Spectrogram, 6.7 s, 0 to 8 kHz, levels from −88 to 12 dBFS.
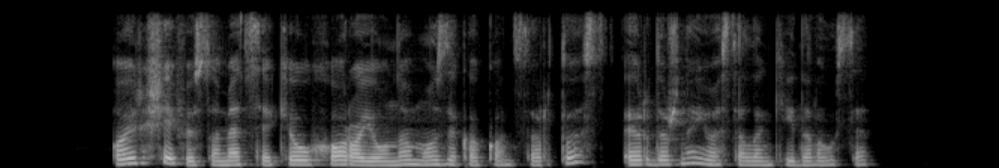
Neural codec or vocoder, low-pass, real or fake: none; 7.2 kHz; real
